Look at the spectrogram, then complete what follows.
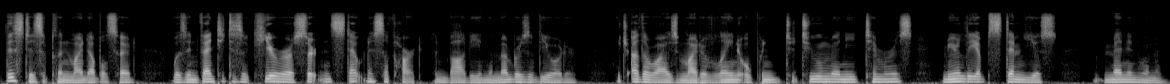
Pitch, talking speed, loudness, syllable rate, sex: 110 Hz, 190 wpm, -22 LUFS, 6.1 syllables/s, male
